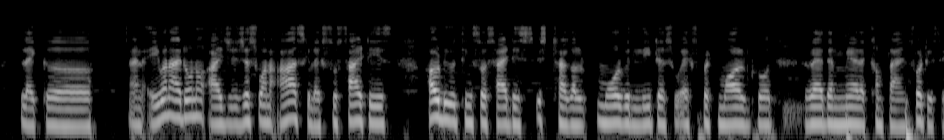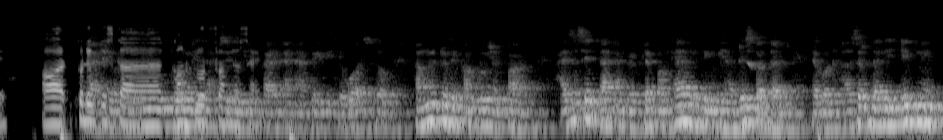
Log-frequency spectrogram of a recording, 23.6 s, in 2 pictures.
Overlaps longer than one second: present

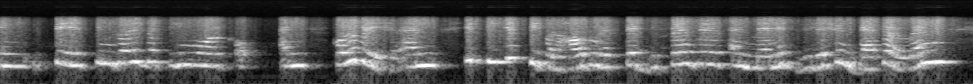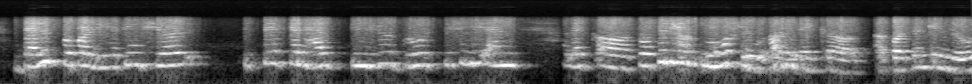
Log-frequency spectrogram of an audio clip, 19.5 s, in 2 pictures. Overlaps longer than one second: present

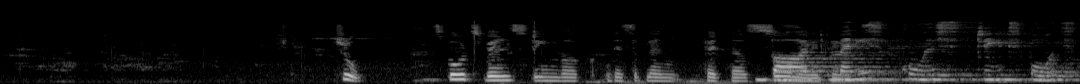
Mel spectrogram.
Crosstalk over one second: present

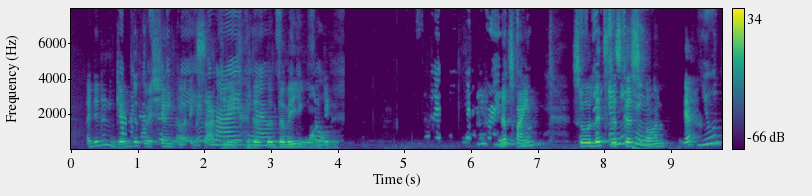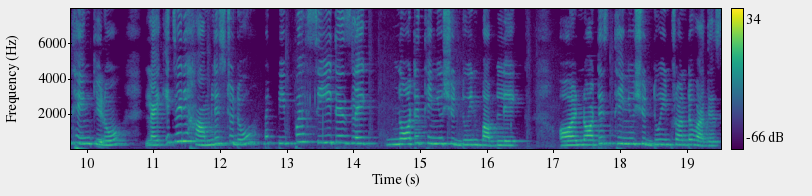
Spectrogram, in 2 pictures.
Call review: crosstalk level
present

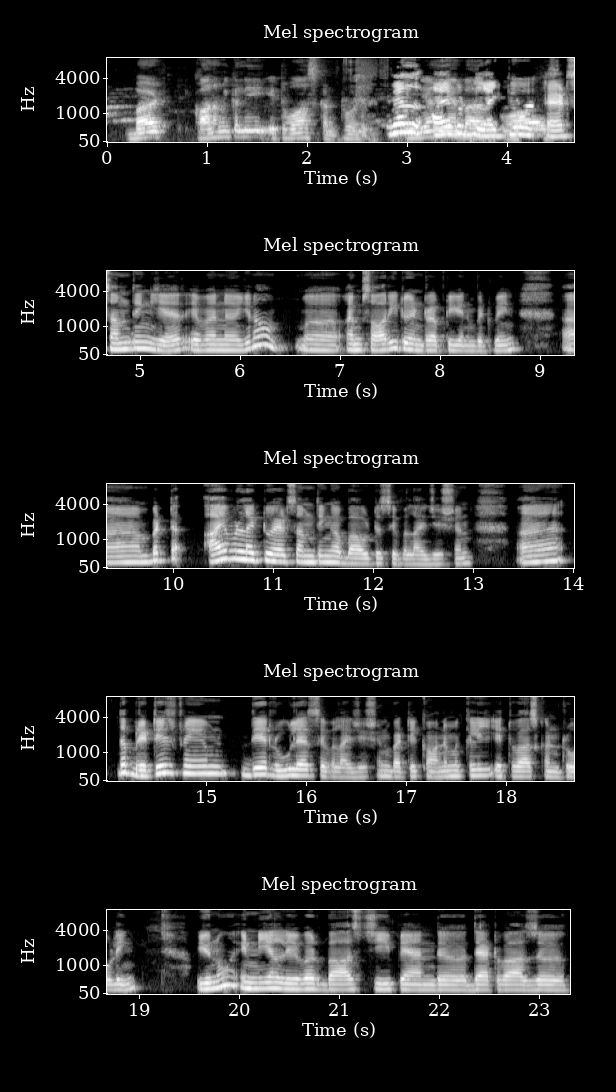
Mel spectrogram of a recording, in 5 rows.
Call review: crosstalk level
present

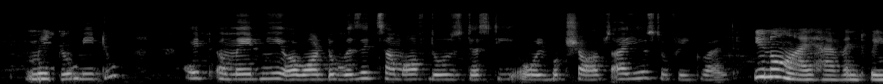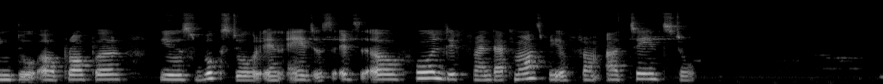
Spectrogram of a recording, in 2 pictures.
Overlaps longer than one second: none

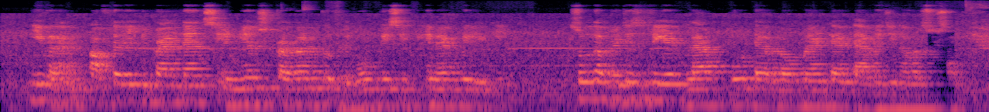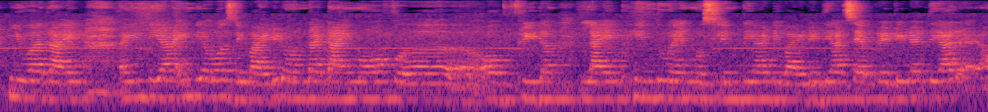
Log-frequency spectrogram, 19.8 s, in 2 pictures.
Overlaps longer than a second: none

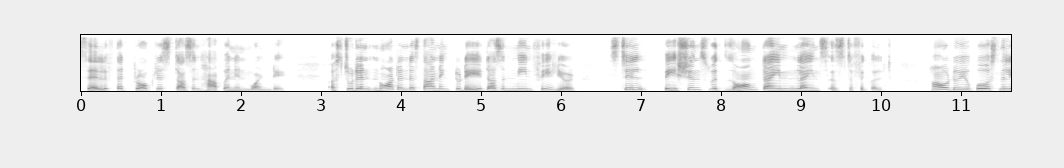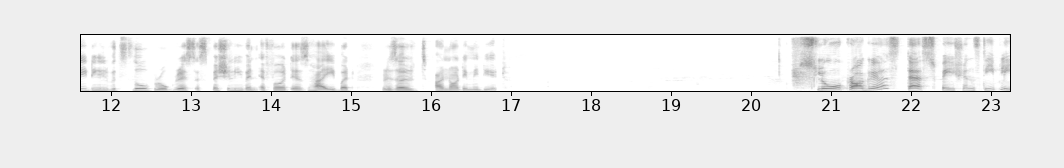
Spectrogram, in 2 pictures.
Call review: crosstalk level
none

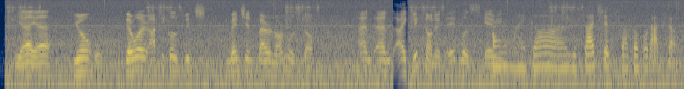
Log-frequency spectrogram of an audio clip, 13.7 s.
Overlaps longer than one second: none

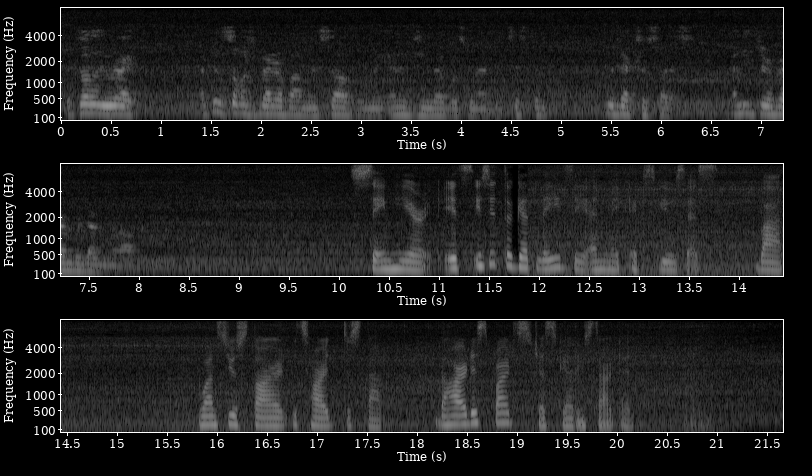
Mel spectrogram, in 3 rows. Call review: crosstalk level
none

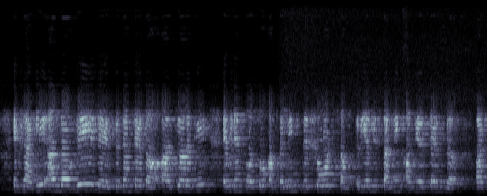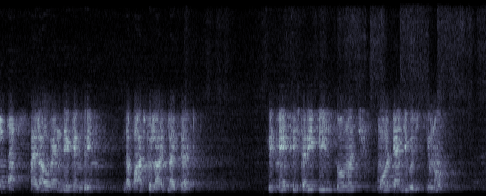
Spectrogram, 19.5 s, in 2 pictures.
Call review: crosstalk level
none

